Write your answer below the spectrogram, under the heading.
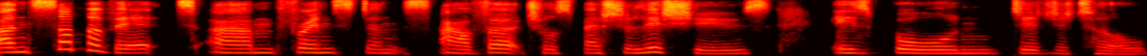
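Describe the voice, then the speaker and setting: Against a quiet background, a woman speaks at a fairly slow pace in a dry sound with no echo. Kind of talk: presentation talk. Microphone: video call.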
